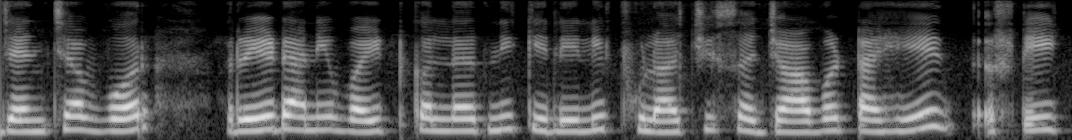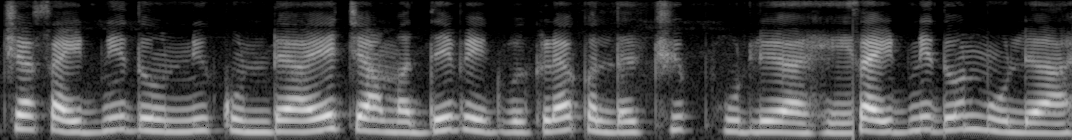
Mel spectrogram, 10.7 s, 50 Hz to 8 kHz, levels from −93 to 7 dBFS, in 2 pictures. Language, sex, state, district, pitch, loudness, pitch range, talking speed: Marathi, female, Maharashtra, Pune, 250 Hz, -18 LUFS, 235-270 Hz, 170 wpm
